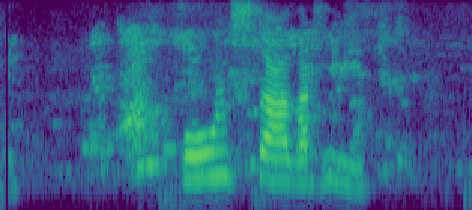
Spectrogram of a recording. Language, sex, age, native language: Icelandic, female, 18-19, Icelandic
